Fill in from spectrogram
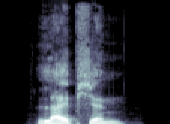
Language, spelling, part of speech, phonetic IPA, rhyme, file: German, Leibchen, noun, [ˈlaɪ̯pçən], -aɪ̯pçən, De-Leibchen.ogg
